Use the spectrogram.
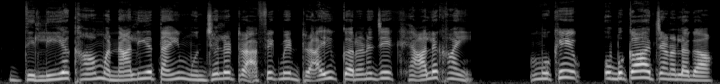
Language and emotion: Sindhi, disgusted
